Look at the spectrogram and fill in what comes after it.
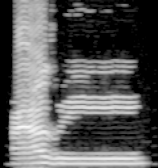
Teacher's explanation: आइन ज़बर आ, ज़ुआ या ज़ेर ज़्वी, आइन की हम हलक से अदायगी करेंगे और ज़ुआ को मोटा पढ़ेंगे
